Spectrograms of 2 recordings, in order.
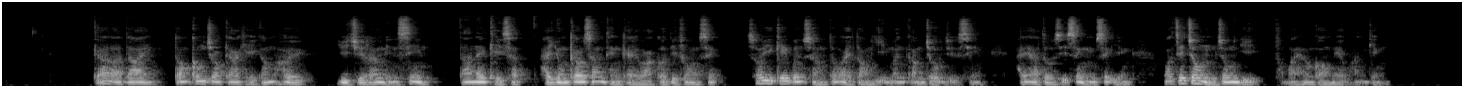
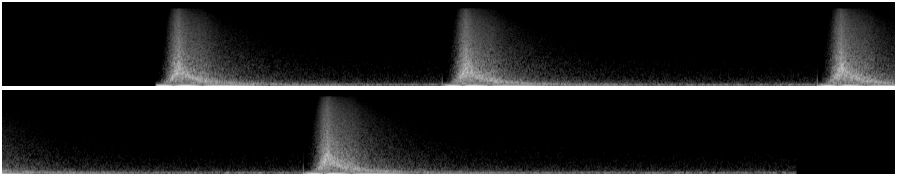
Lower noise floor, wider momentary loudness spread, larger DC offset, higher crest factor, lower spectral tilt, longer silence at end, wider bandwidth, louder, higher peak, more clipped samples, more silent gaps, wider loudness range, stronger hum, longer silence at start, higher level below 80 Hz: first, -75 dBFS vs -71 dBFS; second, 13 LU vs 27 LU; neither; about the same, 18 dB vs 20 dB; first, -6 dB/octave vs -4.5 dB/octave; second, 0.75 s vs 1.1 s; second, 11 kHz vs 16 kHz; about the same, -24 LUFS vs -25 LUFS; about the same, -6 dBFS vs -4 dBFS; neither; neither; second, 4 LU vs 18 LU; neither; second, 0.9 s vs 1.55 s; about the same, -42 dBFS vs -42 dBFS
